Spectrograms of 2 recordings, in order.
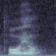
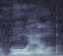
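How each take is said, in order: First: "voile" with an oy vowel, rising; questioning pronunciation. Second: "voile" with one plain o vowel, like "vole"; tentative pronunciation. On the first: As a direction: try "voile" as "voyl", as if asking. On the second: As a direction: try saying "voile" as "vole". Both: Shown as a demonstration. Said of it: "How do you say V O I L E?".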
